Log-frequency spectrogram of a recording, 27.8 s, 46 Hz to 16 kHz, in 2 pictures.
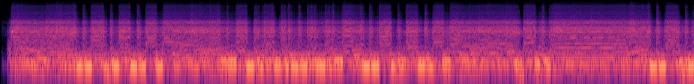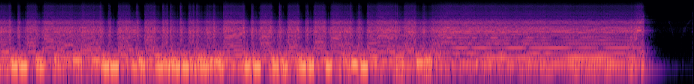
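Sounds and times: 
guitar through Blackstar Super Fly lead on humbucker pickup: 0.0 - 27.3.

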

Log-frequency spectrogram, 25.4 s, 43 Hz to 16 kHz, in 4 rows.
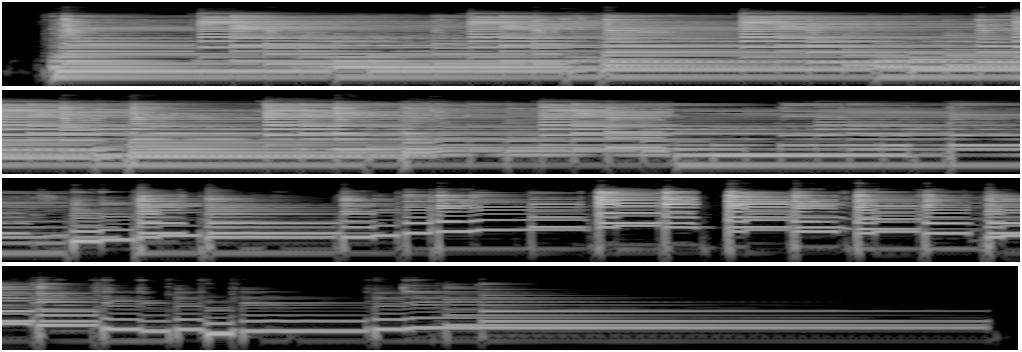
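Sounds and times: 
Harley Benton TE 90FLT guitar mid clean tone: 0.3 - 25.3.

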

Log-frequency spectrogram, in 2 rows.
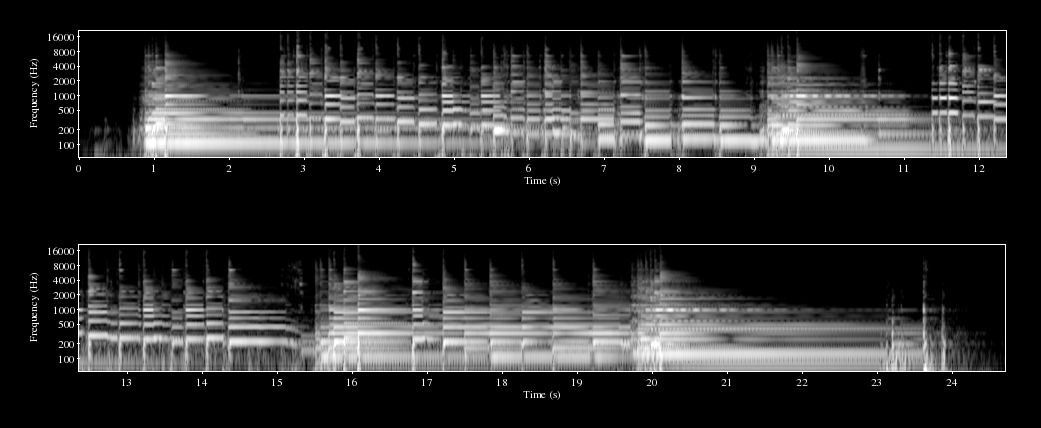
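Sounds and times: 
nylon guitar picking through Fishman Aura Spectrum blend with compression: 0.3 - 24.2.

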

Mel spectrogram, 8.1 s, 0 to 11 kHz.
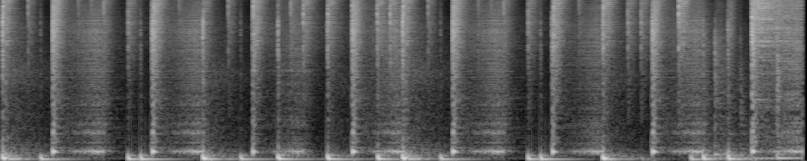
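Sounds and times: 
reversed beat: 0.0 - 8.0.

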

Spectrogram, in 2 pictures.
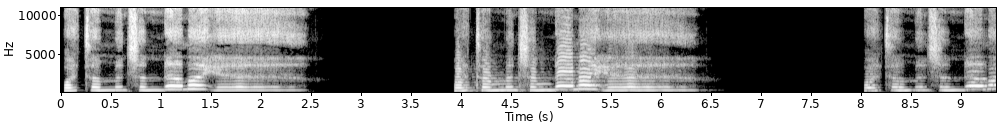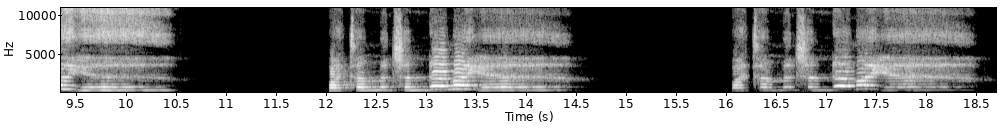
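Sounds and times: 
vocals: 0.0 - 2.6, 4.0 - 6.6, 8.0 - 10.6, 12.0 - 14.7, 16.1 - 18.6.

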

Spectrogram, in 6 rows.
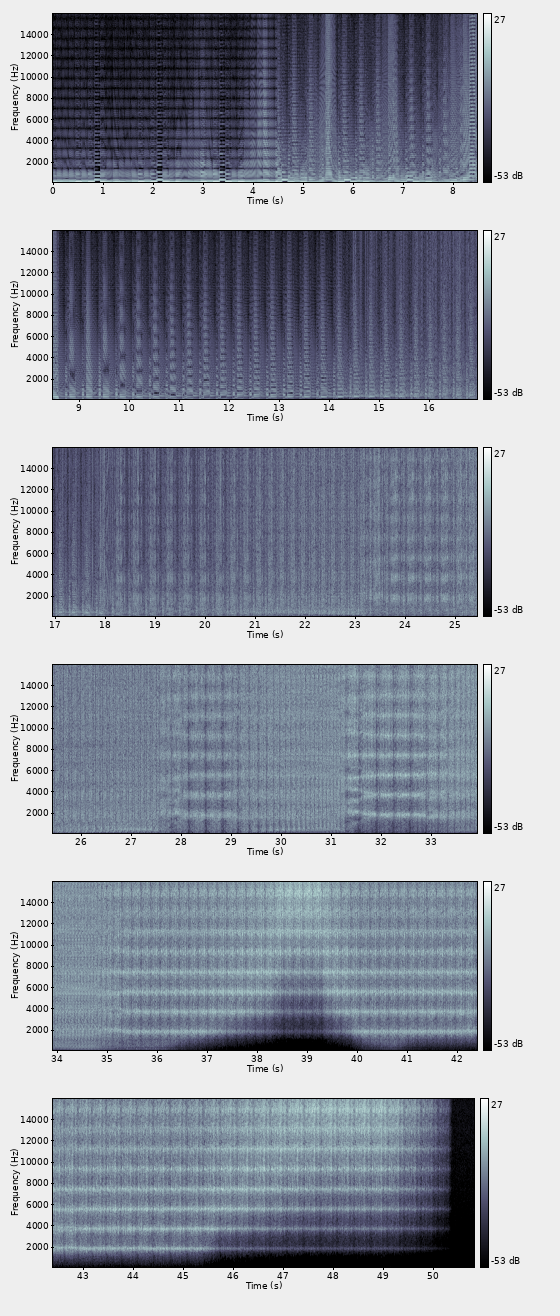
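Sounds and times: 
synthesizer freezer effect: 0.0 - 36.8.

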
